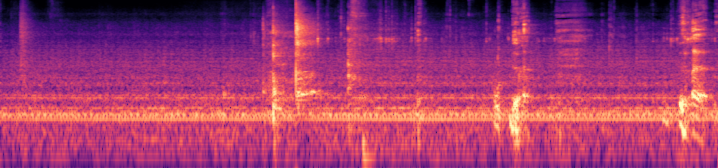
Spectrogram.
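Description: A man burping after gulping soda from a can, a few short burps over a steady low hum.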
